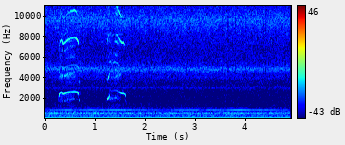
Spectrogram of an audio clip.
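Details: Osprey nest in Boulder County, 20 August 2017, during a long fight among young over a delivered fish: two slurred, rising whistled calls about a second apart, then only steady hum and low rumbling.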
